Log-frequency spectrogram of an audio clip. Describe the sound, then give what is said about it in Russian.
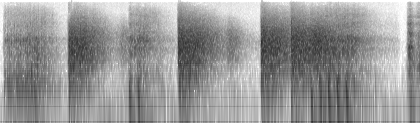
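Gunfire from German submachine guns: several loud, sharp bursts of shots with abrupt attacks and ringing decays, spaced irregularly and heard without speech. “По звуку стреляли из немецких автоматов.”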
